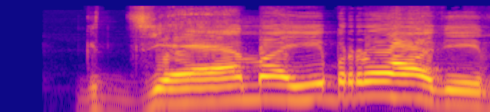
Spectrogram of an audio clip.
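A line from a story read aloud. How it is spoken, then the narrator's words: Roaring. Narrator (Russian): взревела под стать своему отцу Катрин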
